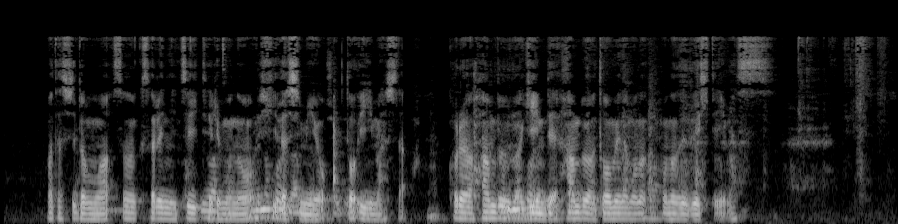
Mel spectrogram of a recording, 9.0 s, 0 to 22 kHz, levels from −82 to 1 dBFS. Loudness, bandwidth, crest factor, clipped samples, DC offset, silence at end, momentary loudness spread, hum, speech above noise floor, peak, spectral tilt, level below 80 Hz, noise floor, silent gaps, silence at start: -25 LUFS; 11.5 kHz; 18 dB; under 0.1%; under 0.1%; 0.3 s; 14 LU; none; 27 dB; -8 dBFS; -5.5 dB/octave; -48 dBFS; -52 dBFS; none; 0.5 s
